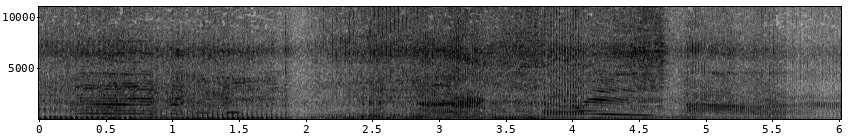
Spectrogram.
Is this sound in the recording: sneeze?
no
